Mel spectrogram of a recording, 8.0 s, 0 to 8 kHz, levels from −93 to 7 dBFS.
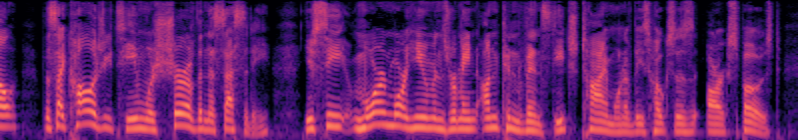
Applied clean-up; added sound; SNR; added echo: none; none; none; none.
